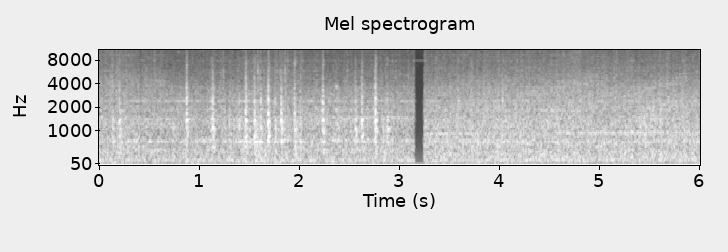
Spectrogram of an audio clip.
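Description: Steady engine and road noise inside a moving car. There are a few light clicks or rattles in the first three seconds, and a momentary gap a little after three seconds where the recording cuts.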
